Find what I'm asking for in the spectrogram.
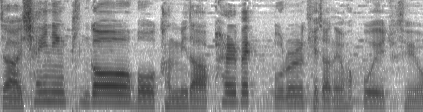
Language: Korean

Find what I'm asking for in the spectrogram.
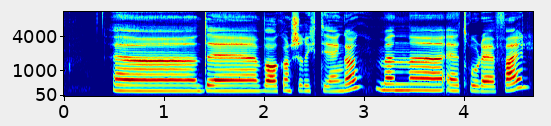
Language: Norwegian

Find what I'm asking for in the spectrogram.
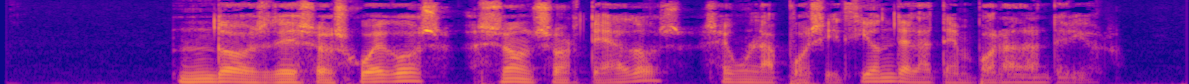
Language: Spanish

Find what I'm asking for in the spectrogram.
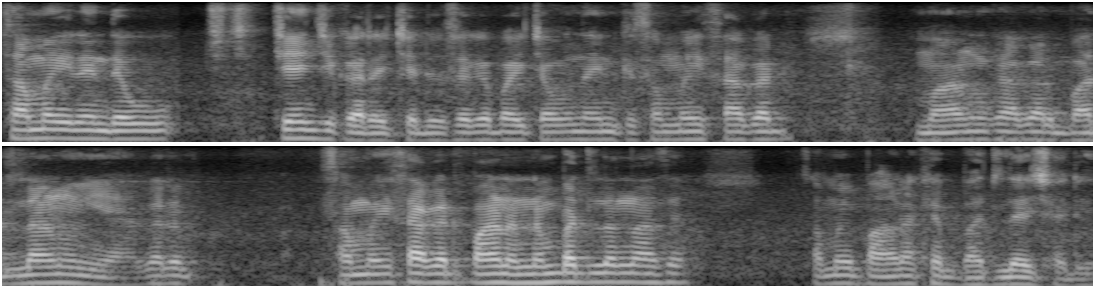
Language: Sindhi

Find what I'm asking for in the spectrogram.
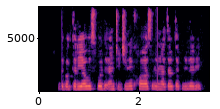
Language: Pashto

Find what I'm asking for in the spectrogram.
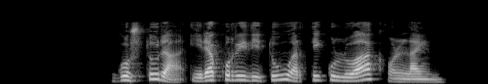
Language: Basque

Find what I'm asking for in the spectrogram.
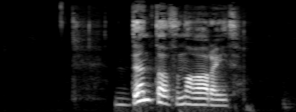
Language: Kabyle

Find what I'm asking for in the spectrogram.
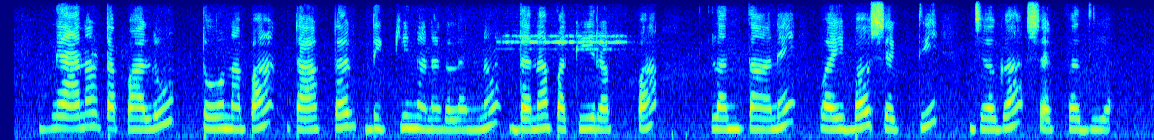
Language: Kannada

